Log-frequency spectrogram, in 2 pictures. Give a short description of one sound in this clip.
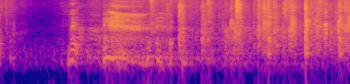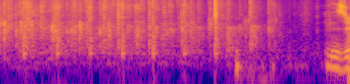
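A crowd applauds in a hall.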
